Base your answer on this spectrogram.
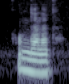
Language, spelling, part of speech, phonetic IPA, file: Polish, kundelek, noun, [kũnˈdɛlɛk], LL-Q809 (pol)-kundelek.wav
